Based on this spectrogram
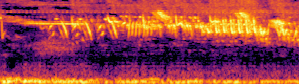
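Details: European goldfinch in the wild pouring out a dense, high, tinkling twitter of rapid chirps without pause, with low background rumble beneath.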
